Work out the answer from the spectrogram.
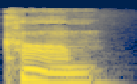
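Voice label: "calm", British English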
